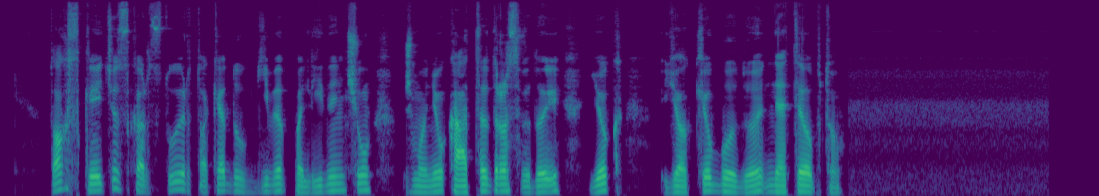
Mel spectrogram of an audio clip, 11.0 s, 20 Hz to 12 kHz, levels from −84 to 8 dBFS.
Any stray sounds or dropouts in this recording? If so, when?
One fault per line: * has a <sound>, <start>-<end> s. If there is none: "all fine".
all fine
